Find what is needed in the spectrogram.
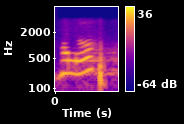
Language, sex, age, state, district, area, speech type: Maithili, female, 45-60, Bihar, Supaul, urban, conversation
